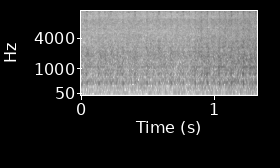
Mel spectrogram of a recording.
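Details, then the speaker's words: 2012 Toyota Camry 2.5 2AR-FE, idling in drive on the brake with AC on: busy, even whirring rattle drone under low-rpm load, loudest by stethoscope at the balance shaft; worn balance shaft assembly. "so I took my stethoscope and it's very pronounced in this area so we're dealing with the balance sha"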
